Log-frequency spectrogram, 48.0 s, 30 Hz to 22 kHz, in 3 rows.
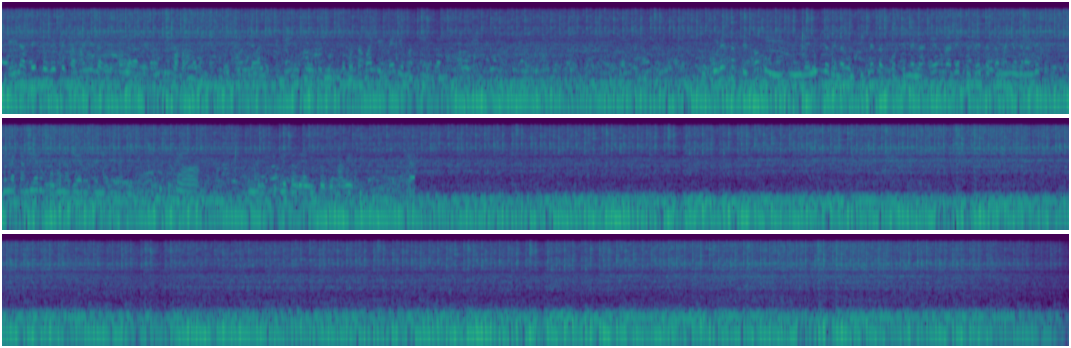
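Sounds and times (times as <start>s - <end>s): engine idling: 0.0s - 48.0s.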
